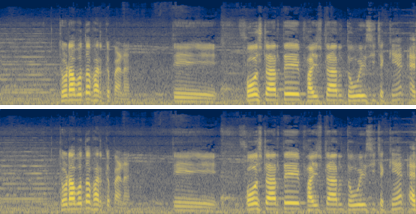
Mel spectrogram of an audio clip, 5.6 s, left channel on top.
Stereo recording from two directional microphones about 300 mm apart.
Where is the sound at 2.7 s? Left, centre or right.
Left.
